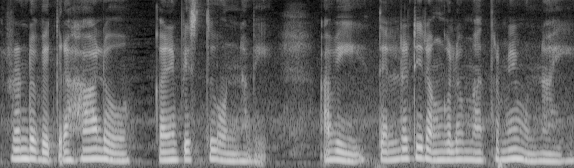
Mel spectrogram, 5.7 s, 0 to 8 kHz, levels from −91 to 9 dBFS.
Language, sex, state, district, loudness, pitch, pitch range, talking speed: Telugu, female, Telangana, Hyderabad, -14 LUFS, 150 Hz, 135-165 Hz, 95 wpm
